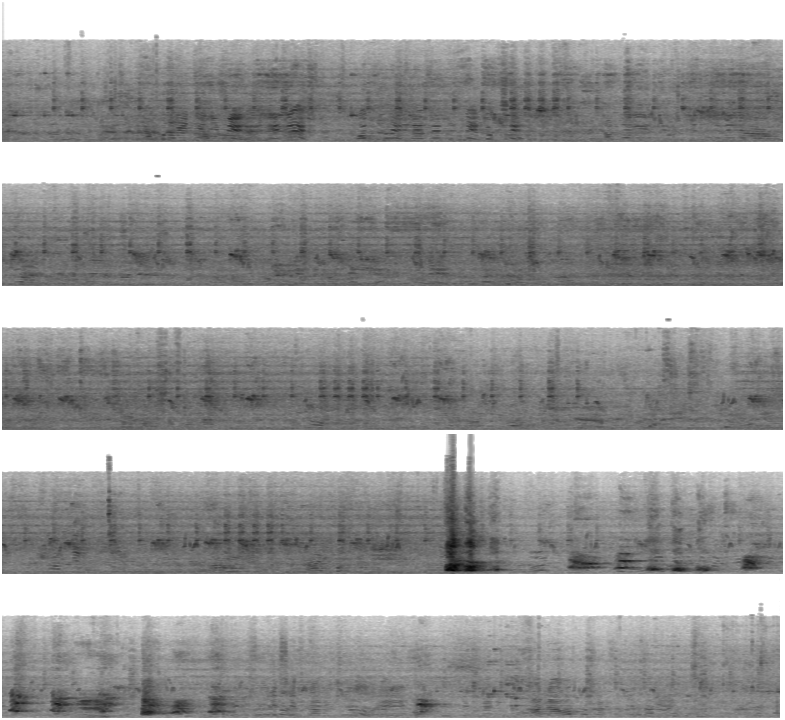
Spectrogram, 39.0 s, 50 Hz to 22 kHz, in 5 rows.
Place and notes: {"title": "Eleftherias, Corfu, Greece - Theotoki Square - Πλατεία Θεοτόκη (Πεντοφάναρο)", "date": "2019-04-01 10:12:00", "description": "People talking. Music is coming from the nearby coffee shops. The dogs barking. The square is situated next to Eleftherias street.", "latitude": "39.62", "longitude": "19.92", "altitude": "15", "timezone": "Europe/Athens"}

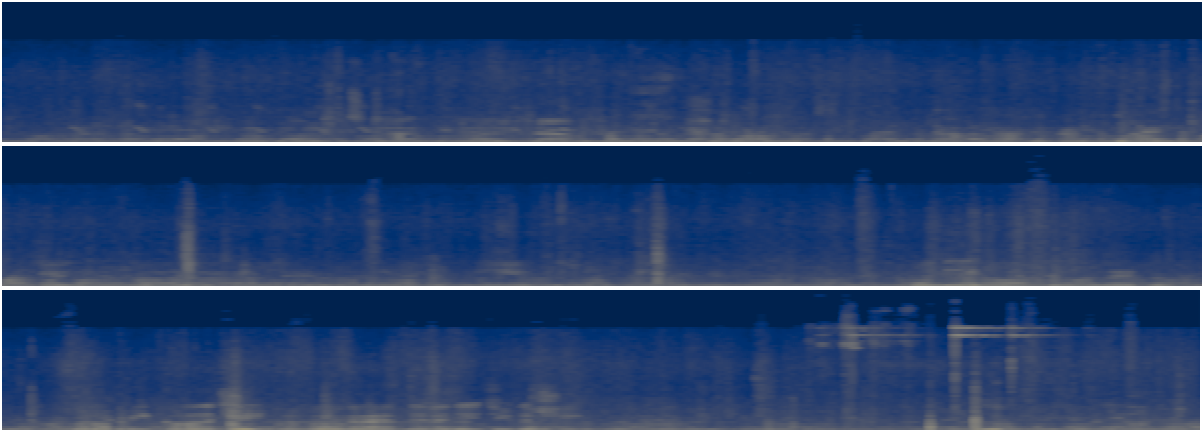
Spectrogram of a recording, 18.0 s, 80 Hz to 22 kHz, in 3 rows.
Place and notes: {"title": "mittwochsmarkt in luino, italien", "date": "2010-12-22 10:30:00", "description": "luino, lago maggiore, mercato, markt, italien, marktbetrieb", "latitude": "46.00", "longitude": "8.74", "altitude": "203", "timezone": "Europe/Rome"}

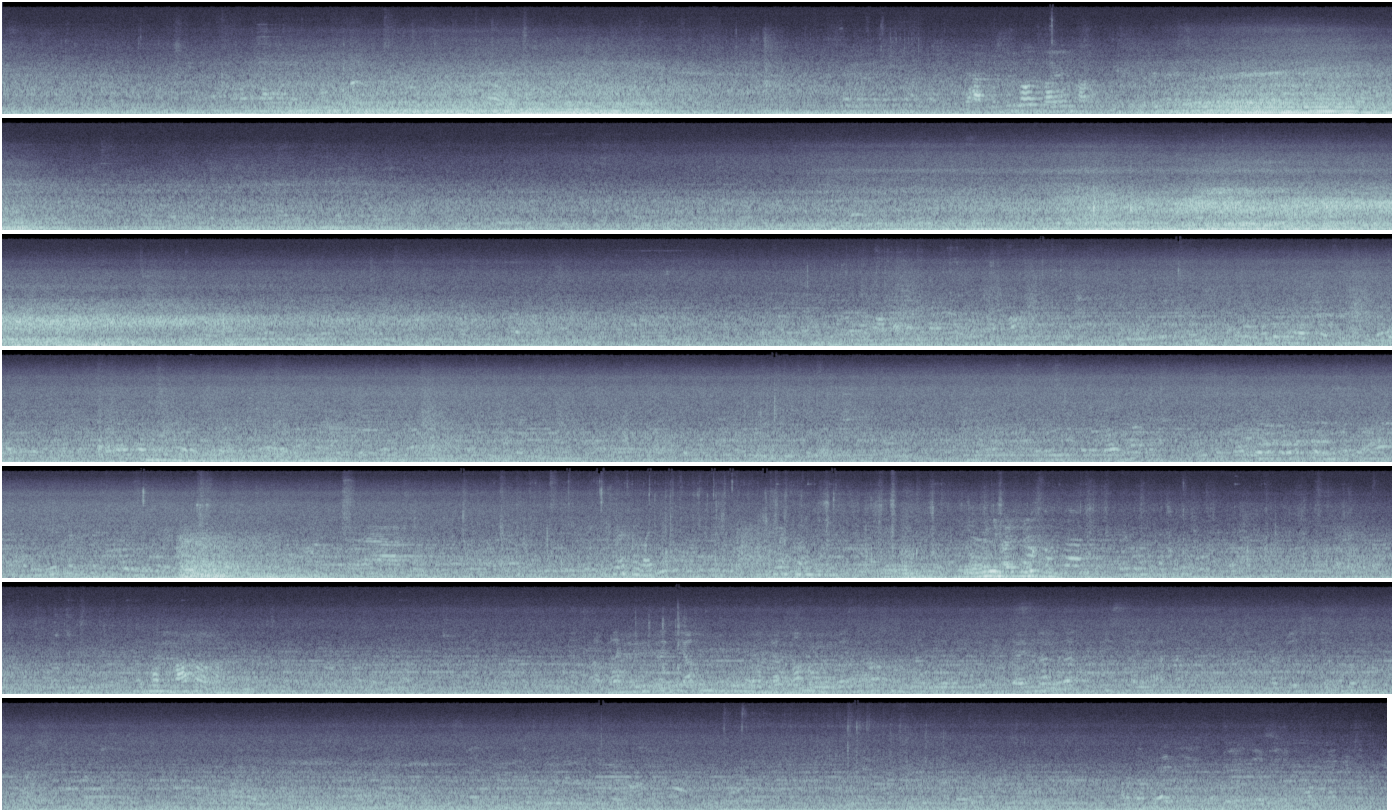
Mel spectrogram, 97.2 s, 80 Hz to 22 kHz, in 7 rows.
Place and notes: {"title": "Dresdener Str., Sebastianstr. - Eingang zum Untergrund / underground entrance", "date": "2009-08-22 18:00:00", "description": "microphone on the grate, pointing downwards, echo and reflections of street sounds, also catching sounds from below the ground, later wind and church bells, and two women came and told me about a sound art concert in the underground later. coincidences.", "latitude": "52.50", "longitude": "13.41", "altitude": "37", "timezone": "Europe/Berlin"}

